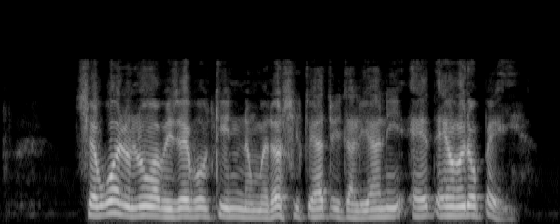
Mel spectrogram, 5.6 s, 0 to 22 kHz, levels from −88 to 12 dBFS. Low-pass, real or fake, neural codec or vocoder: 7.2 kHz; fake; codec, 16 kHz, 4 kbps, X-Codec, WavLM features, trained on Multilingual LibriSpeech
